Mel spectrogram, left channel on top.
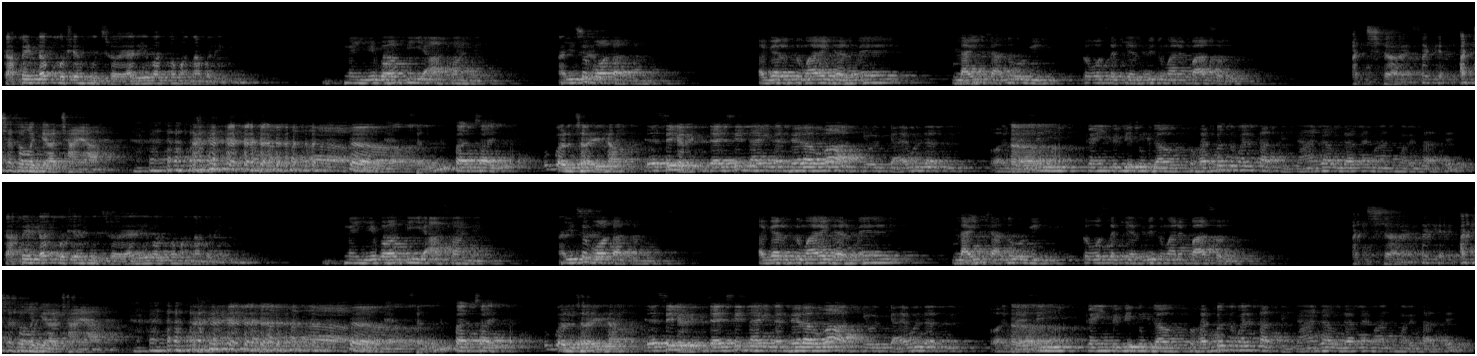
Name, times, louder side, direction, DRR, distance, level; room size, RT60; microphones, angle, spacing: voice 1, 0.0-2.3 3.8-4.0 5.6-5.9 9.5-9.8 13.5-15.8 16.6-17.7 18.2-19.0 20.2-21.0 21.5-21.6 24.6-25.3 26.0-26.1, left 1 dB, 30° left, 5 dB, 7.3 m, -32 dB
voice 2, 3.4-4.8 5.6-6.5 7.6-8.9 9.5-10.4 10.8-12.4 16.0-18.3 18.9-19.8 20.5-20.8 21.1-24.3 24.6-29.3, equal, 10° right, 4 dB, 5.4 m, -31 dB
26.5 x 24.5 x 8.2 m, 0.93 s
head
